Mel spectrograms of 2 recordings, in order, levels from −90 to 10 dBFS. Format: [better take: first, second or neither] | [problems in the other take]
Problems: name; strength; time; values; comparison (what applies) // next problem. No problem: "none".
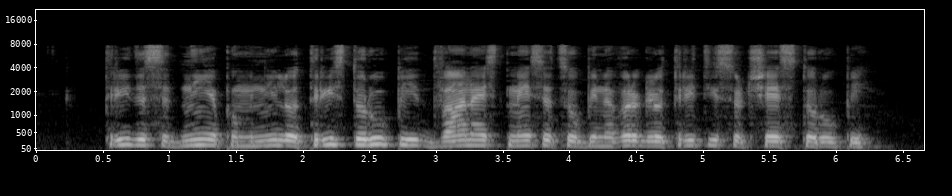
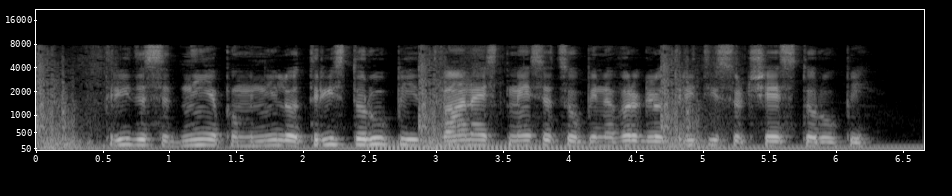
first | background sound (Boom + Bass guitar); 9 dB below the speech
